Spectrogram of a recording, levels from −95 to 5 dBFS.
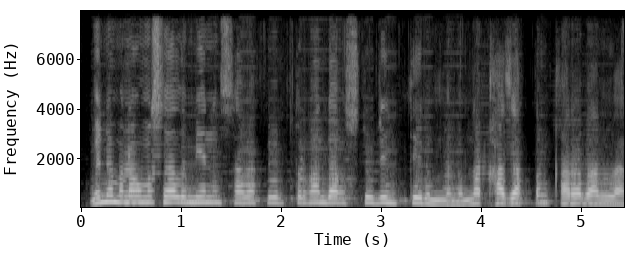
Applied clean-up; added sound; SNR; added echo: neural separator model SepFormer DNS4.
